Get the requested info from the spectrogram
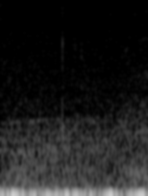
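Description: Quiet room tone with two faint, short clicks about a second in, a fifth of a second apart.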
